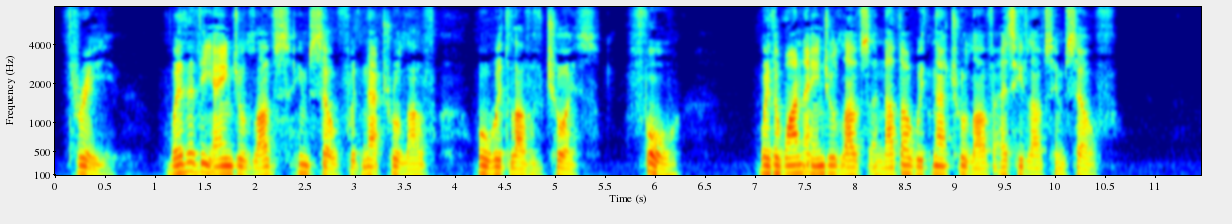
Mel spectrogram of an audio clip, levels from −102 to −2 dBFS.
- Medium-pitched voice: No, low, 120 Hz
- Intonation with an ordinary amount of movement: Yes, average, 3.6 semitones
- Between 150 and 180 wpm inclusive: No, average, 140 wpm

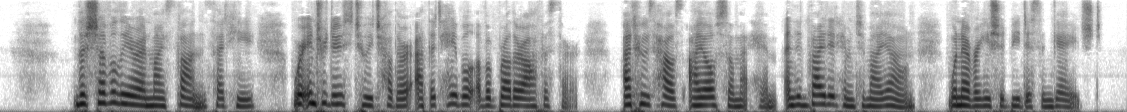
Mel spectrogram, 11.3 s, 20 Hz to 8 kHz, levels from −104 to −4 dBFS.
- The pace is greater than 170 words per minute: Yes, average, 195 wpm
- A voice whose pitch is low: No, high, 200 Hz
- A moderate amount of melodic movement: Yes, average, 3.1 semitones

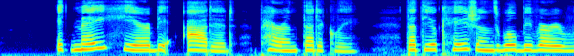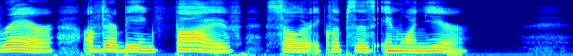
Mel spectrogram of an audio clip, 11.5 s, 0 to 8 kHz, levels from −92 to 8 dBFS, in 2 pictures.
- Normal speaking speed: No, slow, 115 wpm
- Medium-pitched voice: No, high, 215 Hz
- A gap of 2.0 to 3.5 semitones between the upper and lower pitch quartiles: Yes, average, 2.8 semitones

